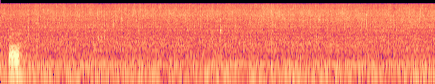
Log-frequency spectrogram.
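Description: Beef burger patties frying on a hot stovetop griddle pan: a steady sizzle, with a low steady hum underneath.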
